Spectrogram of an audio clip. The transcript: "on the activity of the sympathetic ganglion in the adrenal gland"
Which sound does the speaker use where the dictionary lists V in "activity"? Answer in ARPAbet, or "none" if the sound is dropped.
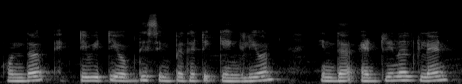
V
